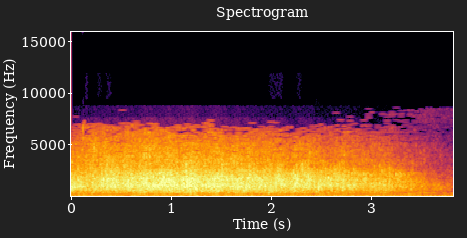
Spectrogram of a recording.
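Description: Sustained applause from an audience welcoming a speaker to the stage to give a report, a dense wash of many hands clapping at steady loudness before gradually tapering off toward the end, with no talking.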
